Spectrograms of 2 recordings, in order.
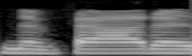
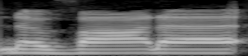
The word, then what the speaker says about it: Nevada: as a sidebar that you said Nevada it's the correct way not Nevada as some politicians like to go in and say it wrong good job um but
